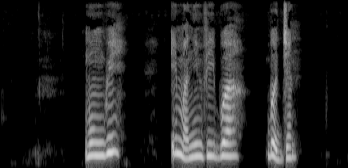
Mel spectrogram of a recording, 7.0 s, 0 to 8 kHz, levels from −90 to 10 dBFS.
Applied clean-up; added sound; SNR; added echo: none; none; none; none.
